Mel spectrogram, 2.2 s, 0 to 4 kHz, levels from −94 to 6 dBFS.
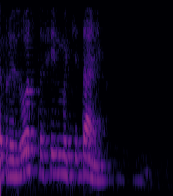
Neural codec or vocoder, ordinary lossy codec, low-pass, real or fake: none; MP3, 24 kbps; 3.6 kHz; real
